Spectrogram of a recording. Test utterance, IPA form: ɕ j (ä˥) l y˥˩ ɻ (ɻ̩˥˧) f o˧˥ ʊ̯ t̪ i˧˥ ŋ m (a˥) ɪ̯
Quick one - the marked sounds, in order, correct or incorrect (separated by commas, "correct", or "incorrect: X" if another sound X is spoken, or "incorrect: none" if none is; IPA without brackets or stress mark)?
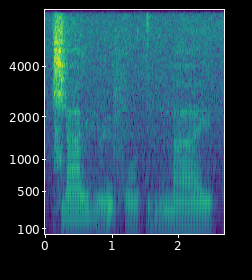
correct, incorrect: ɻ̩˨˩, correct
